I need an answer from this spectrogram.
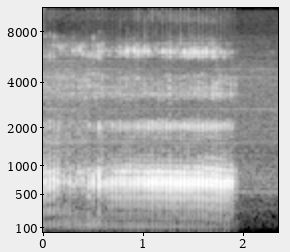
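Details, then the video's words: Elderly Pug sleeping on a sofa, worn out after a long day: one long, steady, buzzy snore with fine rapid pulsing, growing slightly louder for nearly two seconds, then stopping abruptly into quiet. "Pug Dog Snoring, Sleeping All Tuckered Out."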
